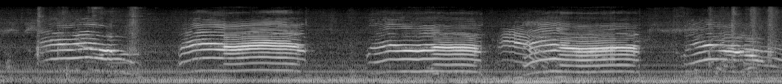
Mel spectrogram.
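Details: Talking cat Khunka meows repeatedly: long vocal meows of one to one and a half seconds each, wavering up and down in pitch, about five in sequence, with a steady background hum.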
